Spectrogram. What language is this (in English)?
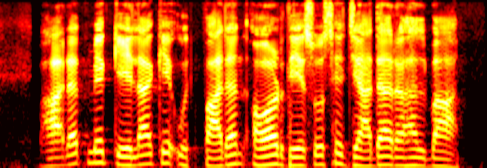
Bhojpuri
